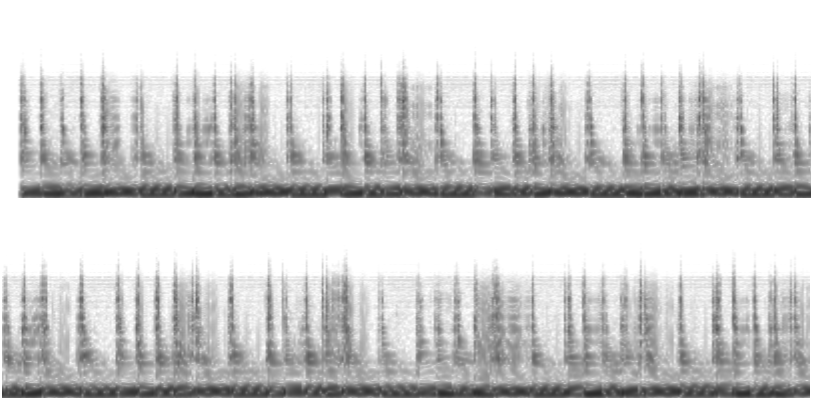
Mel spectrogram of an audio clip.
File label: xvive bass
